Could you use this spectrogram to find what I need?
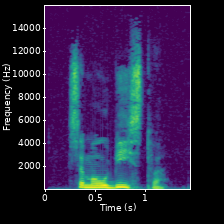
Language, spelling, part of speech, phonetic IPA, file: Russian, самоубийство, noun, [səməʊˈbʲijstvə], Ru-самоубийство.ogg
- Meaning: suicide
